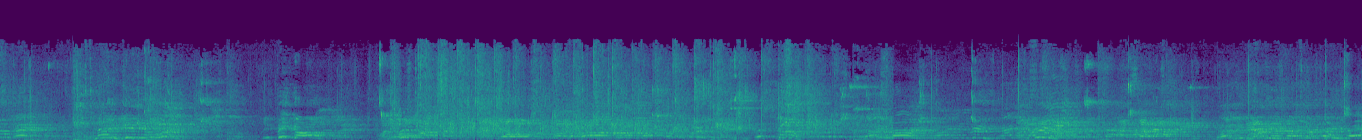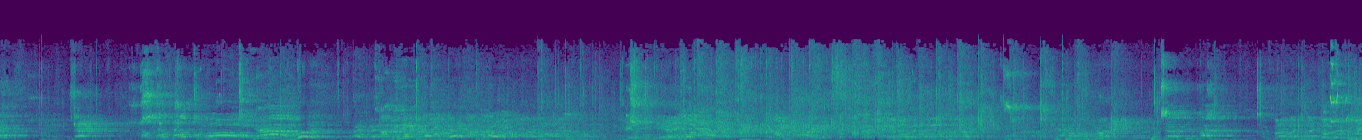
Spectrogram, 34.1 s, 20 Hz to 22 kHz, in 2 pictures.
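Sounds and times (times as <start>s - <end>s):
voices shouting and talking: 0.0s - 34.0s
basketball bouncing on a court: 0.4s - 1.2s, 32.2s - 34.0s.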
